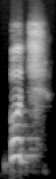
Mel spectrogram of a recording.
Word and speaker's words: Butch: here with Butch. Is that how you pronounce it?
